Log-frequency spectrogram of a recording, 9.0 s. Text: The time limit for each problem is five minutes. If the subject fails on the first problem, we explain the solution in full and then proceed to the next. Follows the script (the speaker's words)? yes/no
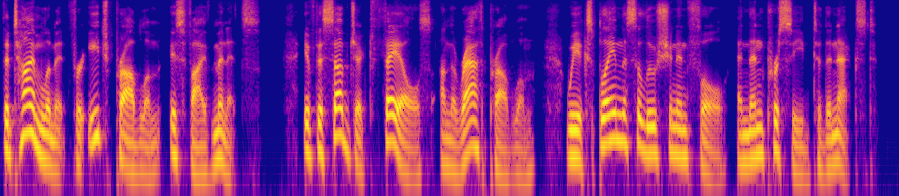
no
